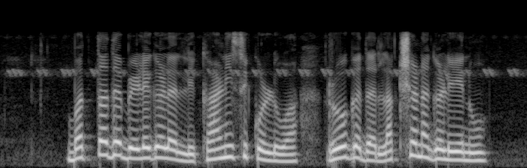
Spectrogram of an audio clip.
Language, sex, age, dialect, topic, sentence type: Kannada, female, 18-24, Coastal/Dakshin, agriculture, question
